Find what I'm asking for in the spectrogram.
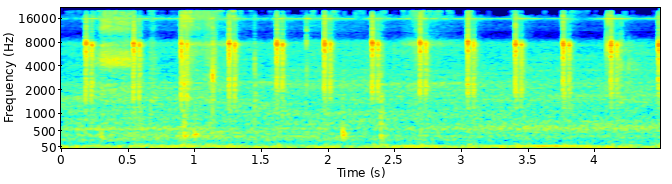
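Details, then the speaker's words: HCALORY 8kW diesel heater, first start-up on H10 hottest mode: crisp regular ticking about three a second over a low hum as the dosing pump primes fuel up the line to the glow plug; normal, only needed initially. "This is the initially getting the fuel to the engine, or to the glow plug. Once that's done, it should always have fuel in the fuel line, so it wouldn't have to go through this process."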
